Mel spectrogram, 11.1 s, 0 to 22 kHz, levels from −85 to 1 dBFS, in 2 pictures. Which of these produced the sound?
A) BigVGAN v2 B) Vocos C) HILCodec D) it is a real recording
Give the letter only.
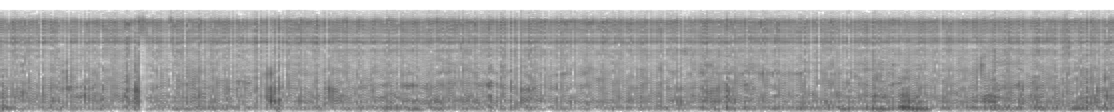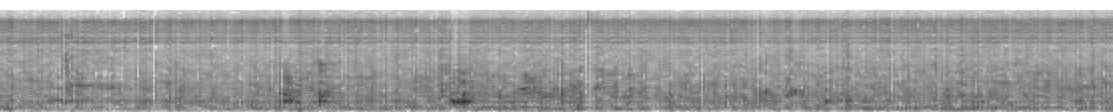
A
